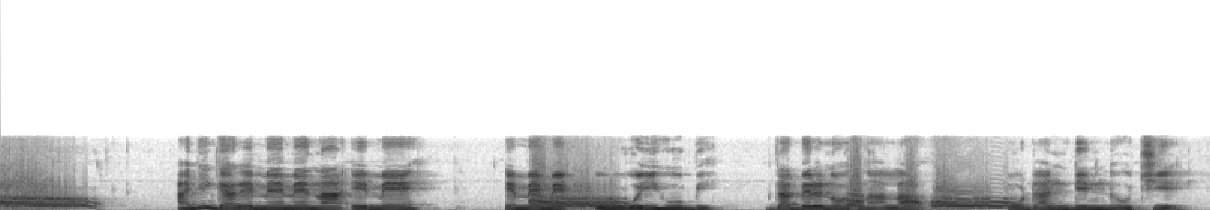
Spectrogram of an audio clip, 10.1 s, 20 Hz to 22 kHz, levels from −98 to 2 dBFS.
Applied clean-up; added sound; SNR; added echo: none; Bark; 8 dB; none.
